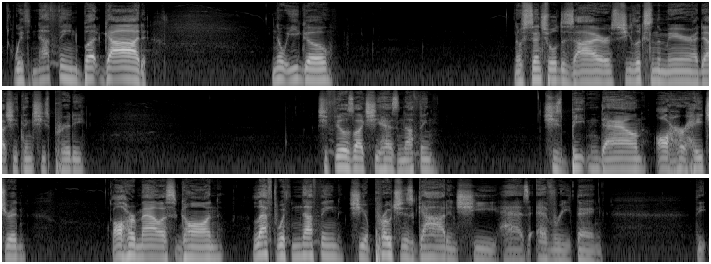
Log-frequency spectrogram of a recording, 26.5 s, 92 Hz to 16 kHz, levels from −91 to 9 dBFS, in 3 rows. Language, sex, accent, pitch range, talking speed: English, male, American, 105-120 Hz, 105 wpm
